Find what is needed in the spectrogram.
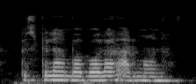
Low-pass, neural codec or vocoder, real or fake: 9.9 kHz; none; real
